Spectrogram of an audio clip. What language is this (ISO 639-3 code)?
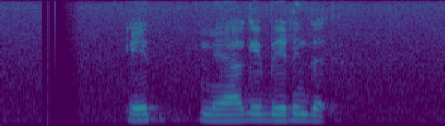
sin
